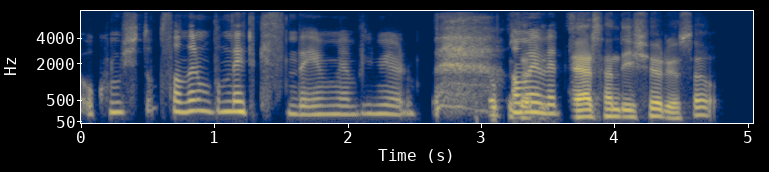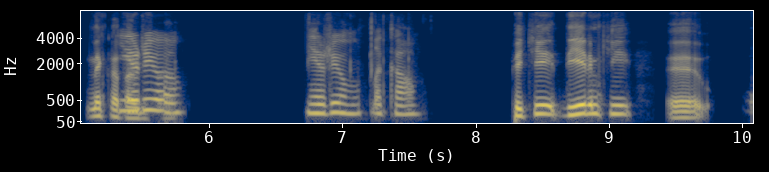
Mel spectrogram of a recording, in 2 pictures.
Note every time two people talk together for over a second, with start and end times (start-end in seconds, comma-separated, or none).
none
